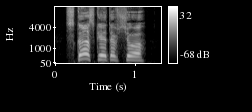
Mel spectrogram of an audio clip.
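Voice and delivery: grumbling. A man answers a woman's timid objection, grumbling. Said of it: "буркнул Лопушкин".

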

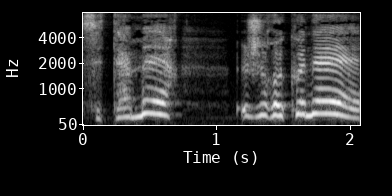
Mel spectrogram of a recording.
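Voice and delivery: moaned. A woman hears a great cry outside and recognizes it, moaning. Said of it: "Raymonde gémit".

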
